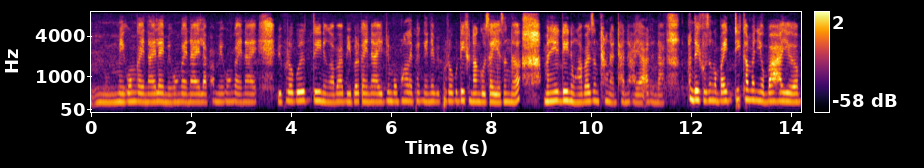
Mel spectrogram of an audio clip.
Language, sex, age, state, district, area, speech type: Bodo, female, 18-30, Assam, Baksa, rural, spontaneous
